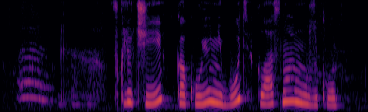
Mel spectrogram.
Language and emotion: Russian, neutral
